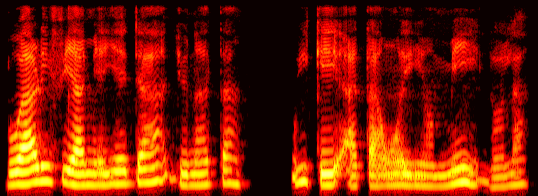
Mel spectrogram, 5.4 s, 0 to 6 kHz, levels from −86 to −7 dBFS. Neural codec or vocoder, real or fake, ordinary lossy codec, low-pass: none; real; none; 5.4 kHz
